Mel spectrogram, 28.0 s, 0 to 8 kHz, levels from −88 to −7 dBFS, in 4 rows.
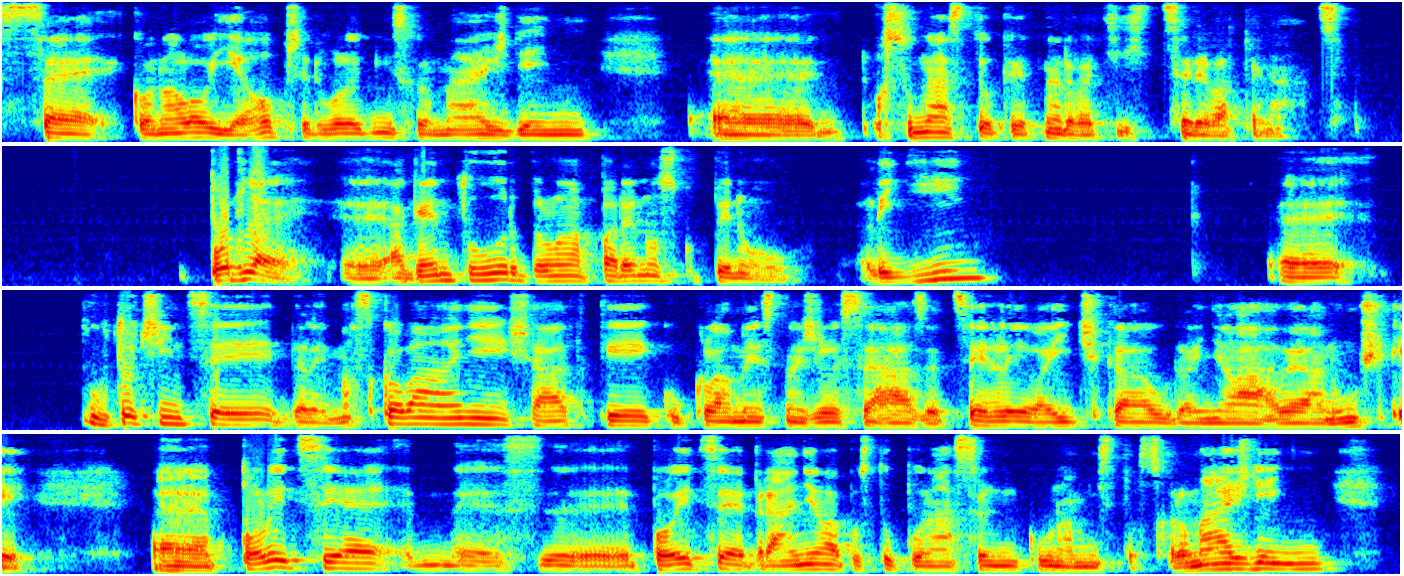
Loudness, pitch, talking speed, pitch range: -19 LUFS, 100 Hz, 75 wpm, 90-115 Hz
